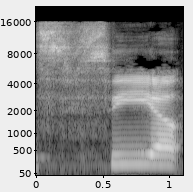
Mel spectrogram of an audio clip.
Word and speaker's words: Cielito: You have to say it in a Mexican accent. I have to say it in a Mexican accent? Cielito.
